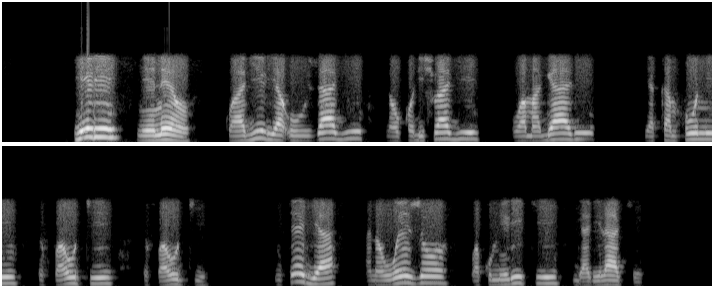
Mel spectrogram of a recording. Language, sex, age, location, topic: Swahili, male, 25-35, Dar es Salaam, finance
